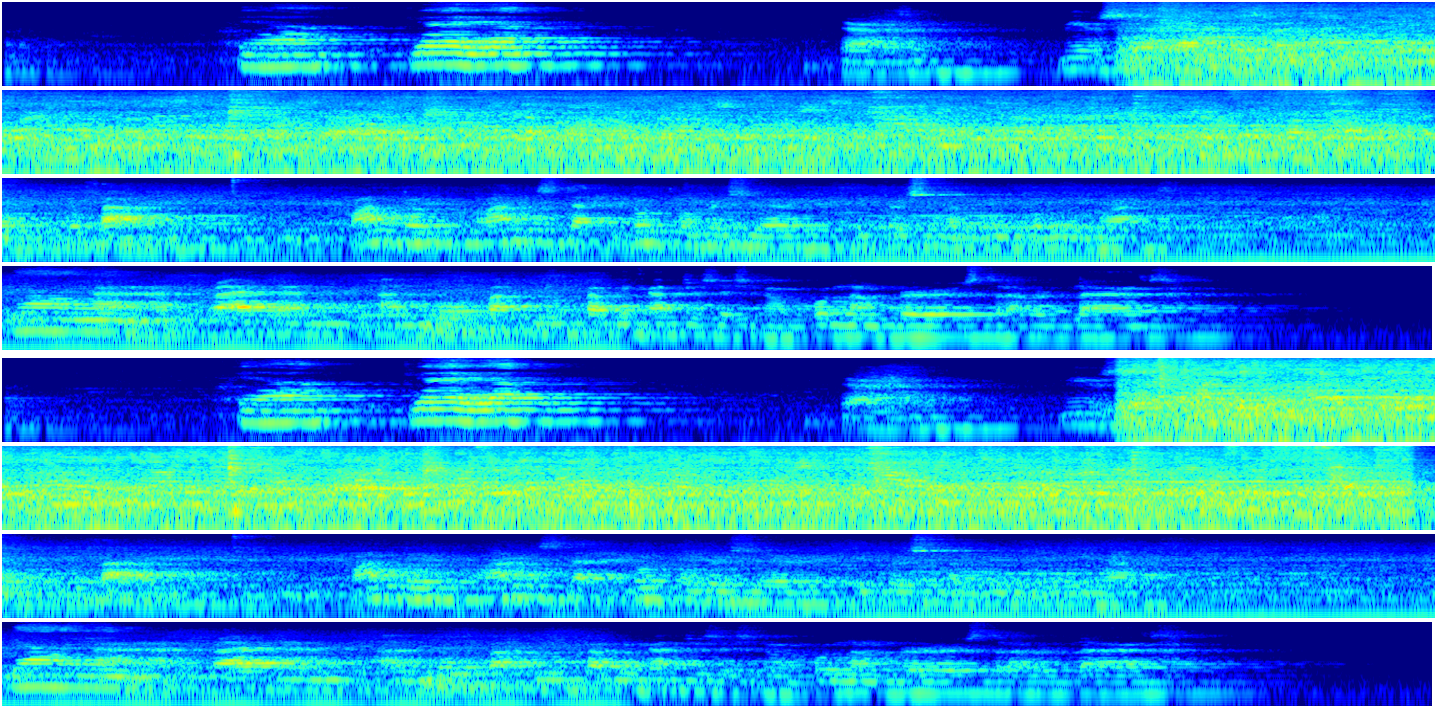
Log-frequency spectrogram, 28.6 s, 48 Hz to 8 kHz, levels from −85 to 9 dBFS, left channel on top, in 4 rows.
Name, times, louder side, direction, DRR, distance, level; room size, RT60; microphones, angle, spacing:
voice 1, 1.2-1.7 2.0-2.6 4.3-4.6 19.9-20.0 21.5-22.2, right 1 dB, 25° right, 2 dB, 0.5 m, -35 dB
voice 2, 4.2-4.7 5.3-6.6 7.2-9.2 9.7-12.5 13.0-15.3 16.1-20.2 21.9-27.4, left 2 dB, 65° left, 2 dB, 0.9 m, -39 dB
sound 1, 5.6-14.2, right 6 dB, 90° right, 0.4 m, -29 dB
sound 2, 11.8-24.5, left 1 dB, 25° left, 0.7 m, -48 dB
11.0 x 3.7 x 2.3 m, 1.5 s
head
